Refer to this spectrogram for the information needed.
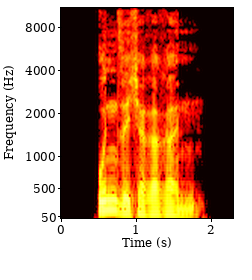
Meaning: inflection of unsicher: 1. strong genitive masculine/neuter singular comparative degree 2. weak/mixed genitive/dative all-gender singular comparative degree
- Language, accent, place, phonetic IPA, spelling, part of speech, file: German, Germany, Berlin, [ˈʊnˌzɪçəʁəʁən], unsichereren, adjective, De-unsichereren.ogg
